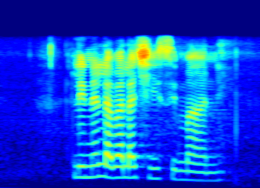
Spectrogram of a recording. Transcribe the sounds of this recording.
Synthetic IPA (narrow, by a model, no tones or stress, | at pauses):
linɛlaβalat͡ʃʰisimaːnɛ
